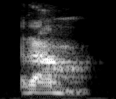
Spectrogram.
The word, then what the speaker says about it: राम: राम में वास्तव में होना क्या चाहिए कि र में आ की मात्रा और म में अ मिला हुआ, र आ म अ, तब तो राम होना चाहिए।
